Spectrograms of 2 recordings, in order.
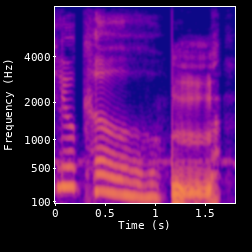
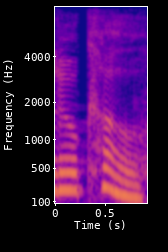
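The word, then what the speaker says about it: Loucaux: Luco doesn't really rhyme with Bordeaux. It's spelled completely differently. Really? Luco is spelled L-O-U-C-A-U-X.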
